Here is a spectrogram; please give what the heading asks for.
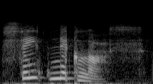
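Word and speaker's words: Sint Nicolaas: The Dutch people pronounced his name Saint Nicolaas, and this was the name they brought with them when they settled in New York.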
